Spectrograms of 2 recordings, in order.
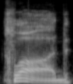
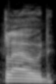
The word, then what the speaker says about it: Claude: this guy named Claude but they don't pronounce it Claude Cloud Cloe c l o a d Cloe Cloud clo don't do that manin is really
